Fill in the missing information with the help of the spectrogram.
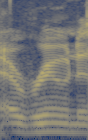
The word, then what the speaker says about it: Arun: And Arun is spelled A-R-U-N. – Yep. – Like the color.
